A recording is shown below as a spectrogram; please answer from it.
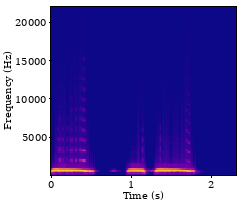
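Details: Captive decoy spotted dove cooing to attract wild doves. A long mellow coo, then a short note and a longer falling coo, all loud and close.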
